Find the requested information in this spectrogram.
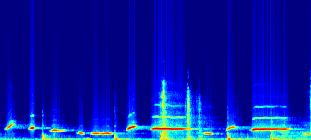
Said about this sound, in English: Whistling in the hall is just the first of a long and distinguished line of violations I've got planned for today.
